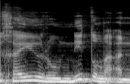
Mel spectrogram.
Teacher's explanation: چونکہ وہ خیرن اس وقت تھا کہ جب نون ساکن تھا، جب نون کو ہم نے زیر دے دی تو وہ خیرن سے خیرنطمئن بن گیا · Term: نون قطنی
